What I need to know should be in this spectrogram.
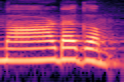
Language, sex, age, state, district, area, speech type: Malayalam, female, 30-45, Kerala, Palakkad, rural, read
